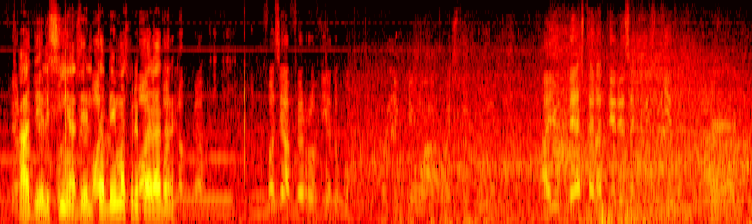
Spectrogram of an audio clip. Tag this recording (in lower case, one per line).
speech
